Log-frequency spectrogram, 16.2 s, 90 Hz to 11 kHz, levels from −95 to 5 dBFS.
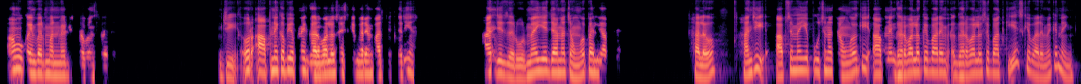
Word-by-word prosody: हाँ, 195 - +4
वो 215 - +3
कई 170 -2 +4
बार 160 - +3
मन 150 - +1
में 150 - 0
डिस्टर्बेंस 140 -2 -9
रह - - -5 1.7
जी, 135 -3 -5
और 200 - +5
आपने 195 +3 +4
कभी 195 0 +2
अपने 195 +1 0
घरवालों 160 +1 +5
से 175 - -4
इसके 170 0 -7
बारे 165 +1 +4
में 165 - -2
बातचीत 155 +2 -2
करी 185 +4 -5
है? 170 - -5 1.1
हाँ 175 - +8
जी, 170 - +2
ज़रूर, 125 -3 -2
मैं 165 +3 +2
ये 190 0 +3
जानना 175 0 +4
चाहूँगा 160 -2 -2
पहले 170 -1 -1
आपसे। 160 - -7 1.1
हैलो 140 +5 +3 0.4
हाँ 155 - +1
जी, 205 +1 -1 0.2
आपसे 145 +7 +2
मैं 200 0 0
ये 195 0 -1
पूछना 190 0 -3
चाहूँगा 155 +1 -3
कि 210 +1 -4
आपने 165 +3 +1
घरवालों 170 +3 +1
के 190 +1 -4
बारे 175 0 +2 0.2
घरवालों 155 +3 -1
से 185 +2 -7
बात 165 - -2
की - - -7
है 305 - -4
इसके 215 -9 -8
बारे 140 -5 -2
में 140 +5 -8
कि 250 - -6
नहीं? 135 - -7
170 Hz, 195 wpm, -20 LUFS, 150-185 Hz, 1.7 s, हाँ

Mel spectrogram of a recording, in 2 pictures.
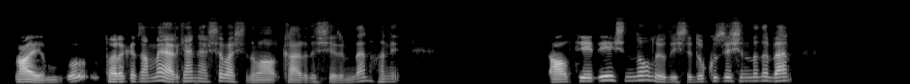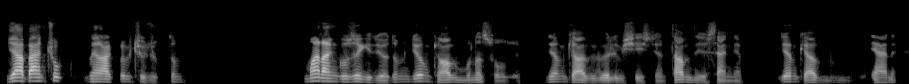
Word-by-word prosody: Hayır 120 -4 +8
bu 320 - -5
para 130 +1 +4
kazanmaya 145 +6 +3
erken 150 0 0
yaşta 145 +4 -3
başladım 115 -7 -2
a 105 0 +1
kardeşlerimden. 105 +3 -3
Hani 130 -4 -11 1.5
6-7 125 +8 +4
yaşında 195 0 +1
oluyordu 115 - -3
işte 110 +2 -5
9 150 +4 -4
yaşında 165 +1 -2
da 180 -2 -4
ben 165 +2 +3 1.2
Ya 160 +2 +8
ben 165 0 +8
çok 170 0 -6
meraklı 130 0 +1
bir - - -15
çocuktum. 120 +3 -10 1.2
Marangoza 140 -4 +5
gidiyordum. 115 +2 -7
Diyorum 140 +1 -1
ki - - -6
abi 105 0 +1
bu 105 - -11
nasıl 110 -5 -7
oluyor? 85 0 -18 0.3
Diyorum 125 0 -6
ki 100 - 0
abi 100 -1 -2
böyle 100 -1 -5
bir 95 - -9
şey 95 - -2
istiyorum. 85 -1 -11
Tamam 115 -1 -1
diyor 90 -2 -10
sen 90 -1 -5
yap. 85 0 -16 0.4
Diyorum 130 0 -2
ki - - -2
abi, 105 -1 -2 0.5
yani, 105 -1 -4
125 Hz, 155 wpm, -25 LUFS, 105-155 Hz, 1.5 s, Hayır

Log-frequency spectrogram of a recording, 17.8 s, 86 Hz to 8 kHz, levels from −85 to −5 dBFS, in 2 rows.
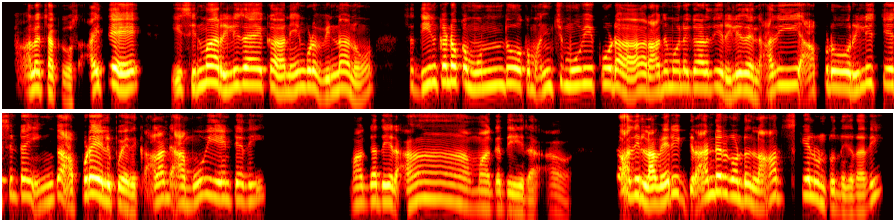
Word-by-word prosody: చాలా - - +1
చక్కగొస్త - - -2
అయితే - - +6 0.6
ఈ - - -3
సినిమా 235 +6 +4
రిలీజయ్యాక 235 +2 +1 0.2
నేను 205 +4 -3
గూడా 220 -1 +3
విన్నాను. 200 +5 -2 0.5
సో, 225 - -13
దీనికన్నా 270 +3 +4
ఒక 250 - +2
ముందు 235 +4 -3
ఒక 220 - -6
మంచి 225 +5 -7
మూవీ 240 +2 -1
కూడా 235 -3 +2 0.3
రాజమౌళి 215 +4 -2
గారిది 210 +1 0
రిలీజయింది. 190 -4 0
అదీ 235 +5 -4 0.3
అప్పుడు 435 - -2 0.2
రిలీజ్ 260 -6 -6
చేసుంటే 240 +1 -2 0.2
ఇంకా 195 +3 -2
అప్పుడే - - +5
ఎళ్ళిపోయేది. 390 - 0 0.2
అలాంటి 205 +2 0
ఆ - - +1
మూవీ 240 +4 -5
ఏంటది? 200 -2 -6 1.0
'మగధీర' 190 +1 -1
ఆ! - - -2 0.6
'మగధీర'. 140 -4 -6 0.2
అవును. - - -16 0.6
అదిల 240 -8 +5
వెరీ 275 +7 +1
గ్రాండర్‌గుంటది. 235 - +2
లార్జ్ 230 -1 -5
స్కేలుంటుంది 185 - -3
గద 120 - -7
అది. 215 - -8
220 Hz, 140 wpm, -22 LUFS, 195-245 Hz, 1.0 s, అయితే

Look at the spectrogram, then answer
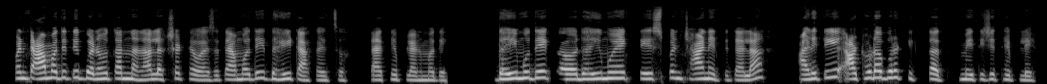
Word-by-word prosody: पण 285 0 +2
त्यामध्ये 295 +3 +5
ते 320 - 0
बनवताना 265 -2 +2
ना 210 +2 +1
लक्षात 235 +3 -1
ठेवायचं 205 -3 -4
त्यामध्ये 240 +4 -1
दही 255 0 0
टाकायचं 195 0 -3
त्या 205 +3 -5
थेपल्यांमध्ये. 195 -4 -5 0.5
दहीमध्ये 275 +4 +4
अ, - - +5 0.3
एक 240 - +2
दहीमुळे 265 +3 +3
एक 285 - 0
टेस्ट 260 -2 -1
पण 300 -2 -1
छान 260 +2 +4
येते 210 -6 -3
त्याला 210 +8 0 0.4
आणि 240 +3 +3
ते 325 +2 +3
आठवडाभर 300 +2 +2
टिकतात 255 -2 -2 0.2
मेथीचे 235 0 -3
थेपले. 205 -3 -6
245 Hz, 160 wpm, -22 LUFS, 215-275 Hz, 0.5 s, त्यामध्ये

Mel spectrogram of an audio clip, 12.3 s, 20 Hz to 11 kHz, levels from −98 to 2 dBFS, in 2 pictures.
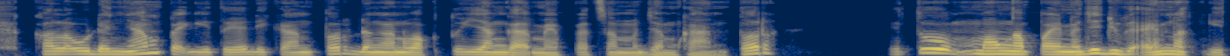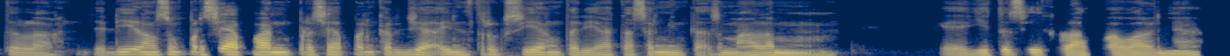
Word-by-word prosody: kalau 160 0 -1
udah 160 -2 +2
nyampe 170 - +1
gitu 140 0 -4
ya 140 - -1
di 135 - -4
kantor 130 +8 -4
dengan 135 -1 +3
waktu 125 +4 -4
yang 130 -1 +2
nggak 115 -1 +1
mepet 115 +2 -7
sama 125 -1 -3
jam 125 -2 -4
kantor, 120 - -2 0.6
itu 225 +9 +6
mau 170 +2 +3
ngapain 155 -2 +4
aja 180 +8 +8
juga 170 -2 +3
enak 150 0 +4
gitu 130 -1 -8
loh, 110 -1 -7
jadi 120 +4 -9
langsung 135 +2 -1
persiapan 135 -3 +3
persiapan 135 0 -3
kerja 130 -1 -2
instruksi 135 +1 -5
yang 125 - -3
tadi 120 -2 -5
atasan 125 +1 -4
minta 120 -2 -4
semalam. 120 -1 -3 0.6
Kayak 110 -2 -6
gitu 135 - -2
sih 130 - +1
kalo 115 -3 -1
aku - - -31
awalnya. 110 +1 -2
130 Hz, 195 wpm, -24 LUFS, 120-145 Hz, 0.6 s, aja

